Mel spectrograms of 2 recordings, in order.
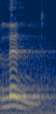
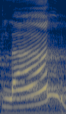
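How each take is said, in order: First: The vowel is a short reduced 'i' sound. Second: The vowel is a full open 'a' sound. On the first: The speaker calls it right. "but lind" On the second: The speaker calls it wrong. "not land"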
